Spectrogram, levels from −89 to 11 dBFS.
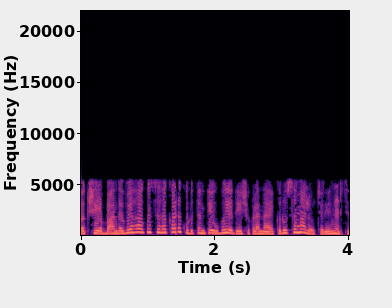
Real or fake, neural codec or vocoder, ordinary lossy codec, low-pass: real; none; none; 5.4 kHz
